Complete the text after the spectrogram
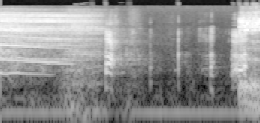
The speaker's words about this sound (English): I need to burp really bad.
